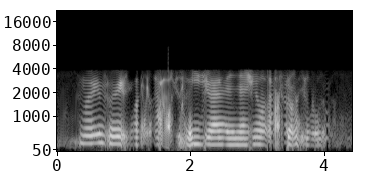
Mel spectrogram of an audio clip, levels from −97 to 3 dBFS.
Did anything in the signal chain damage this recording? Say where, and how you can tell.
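Yes. The codec stage damaged the whole clip. This is the Codec 2 vocoder. The speech sounds robotic and buzzy from start to finish. The heavy smearing fits the 1.3 kbit/s mode. Only pitch, voicing, energy and a spectral envelope survive. Sine-wave synthesis rebuilds the rest.

The radio link added bit errors on digital voice radio. They occur from 1.00 to 2.04 s, and again from 3.16 to 4.22 s. The voice jumps in pitch, level and tone there. It breaks into warbles and bleeps. Roughly one bit in ten flips first, then more.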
